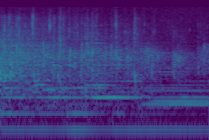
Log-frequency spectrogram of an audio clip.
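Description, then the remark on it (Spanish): An audience claps steadily, applauding the Lord, a dense wash of applause over sustained keyboard chords, holding at an even level for a few seconds. “Vamos, denle un fuerte aplauso al Señor.”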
